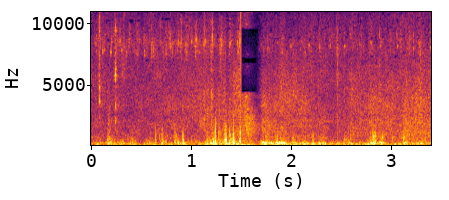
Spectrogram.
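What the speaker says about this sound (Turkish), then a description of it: "Şu an rüzgar 30-35 km hızında falan esiyor yani." Strong headwind of roughly 30 to 50 km/h buffeting the microphone of a touring cyclist pedalling uphill on the road near Kıyıköy, a steady loud rushing roar with gusty surges and no talk.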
